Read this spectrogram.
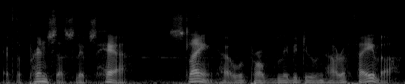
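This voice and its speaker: A man voicing a grave, stern narrator of a dark horror tale, measured and matter-of-fact. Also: low-pitched, expressive. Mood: grim, measured. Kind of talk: scripted second-person narration.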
